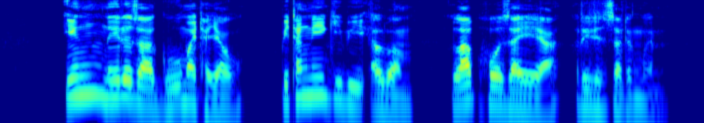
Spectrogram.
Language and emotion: Bodo, neutral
